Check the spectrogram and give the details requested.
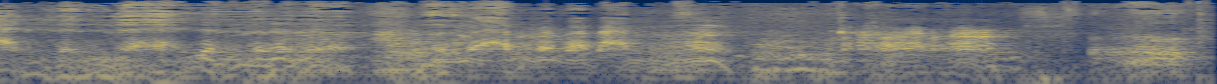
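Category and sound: animal, dog growling and barking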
